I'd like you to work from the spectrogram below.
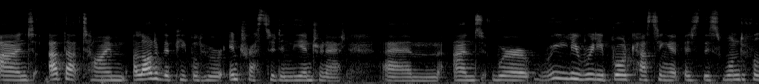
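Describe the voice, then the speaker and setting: With an Irish accent, a woman speaks at a moderate pace and medium pitch, keeping her intonation fairly even. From Ireland. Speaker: policy advocate. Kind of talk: talk to an audience. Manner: hesitant, many fillers.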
